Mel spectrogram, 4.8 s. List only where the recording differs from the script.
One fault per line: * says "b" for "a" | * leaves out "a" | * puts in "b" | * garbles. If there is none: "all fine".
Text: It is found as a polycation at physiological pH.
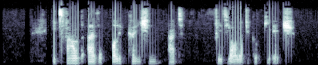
all fine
